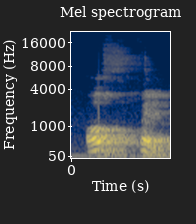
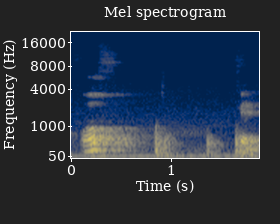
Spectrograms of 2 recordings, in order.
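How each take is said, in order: First: Uffin said aloud, ff held; voiced demo. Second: Uffin whispered, ff held; whispered demo. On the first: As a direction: say uffin clearly, ff doubled. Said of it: "Ini juga bacaannya uffin". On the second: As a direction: breathe uffin out softly, ff doubled. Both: Shown as a demonstration.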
